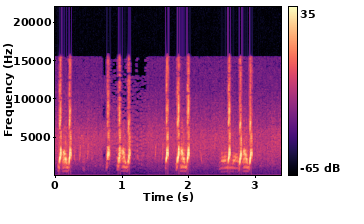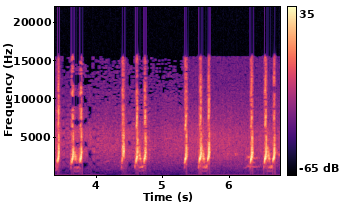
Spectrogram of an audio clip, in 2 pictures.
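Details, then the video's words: Quail calls played as a night hunting lure: crisp, clicking high notes in pairs and triplets, scattered unevenly with a few raspy ones, over a low intermittent hum. "Batair ki awaz raat k liye|batair ki awaz shikar k liye"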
